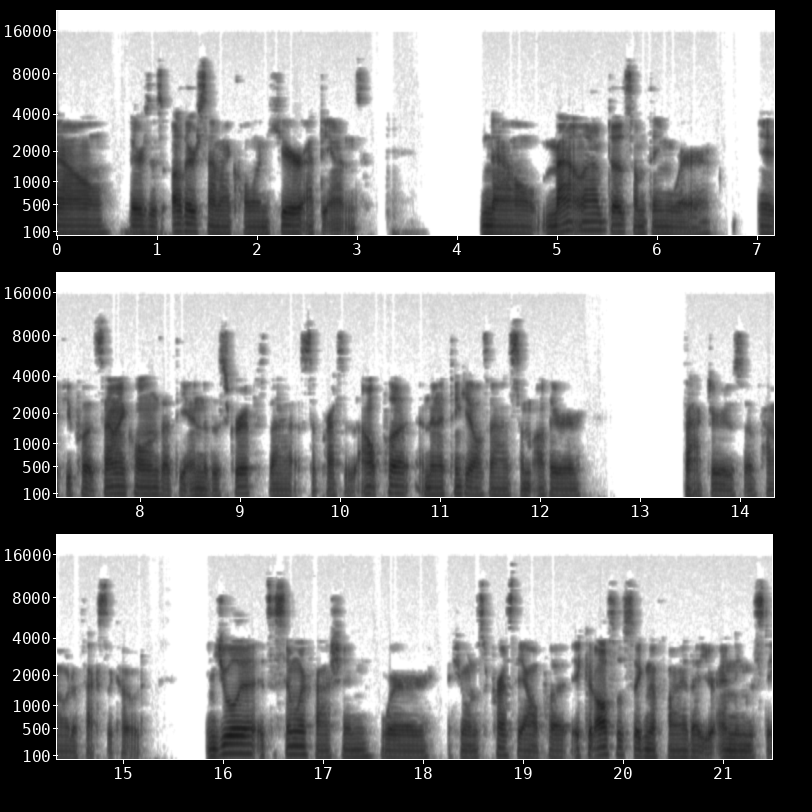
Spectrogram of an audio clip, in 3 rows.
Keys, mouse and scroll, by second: 0.0-0.7 typing.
